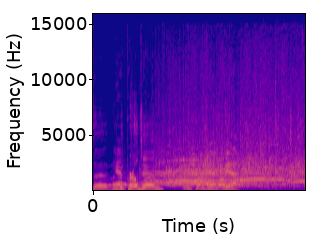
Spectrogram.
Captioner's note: cheers and applause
